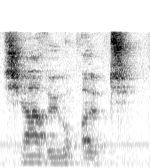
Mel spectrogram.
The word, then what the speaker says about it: Shavuot: This weekend it's called, in Hebrew, Shavuot. That's how it's pronounced.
